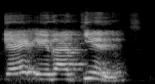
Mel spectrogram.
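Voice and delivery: slow, careful Spanish. Shown as a demonstration. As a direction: spell it out slowly for a learner. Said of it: "say that one more again".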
